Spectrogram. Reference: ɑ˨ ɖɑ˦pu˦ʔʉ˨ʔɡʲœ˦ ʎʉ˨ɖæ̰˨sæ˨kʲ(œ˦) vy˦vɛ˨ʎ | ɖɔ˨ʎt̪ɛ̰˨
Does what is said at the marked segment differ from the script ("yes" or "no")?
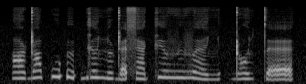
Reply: yes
